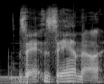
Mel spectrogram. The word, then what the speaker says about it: Xana: Xana, banana, not banana, banana, Xana, internet.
